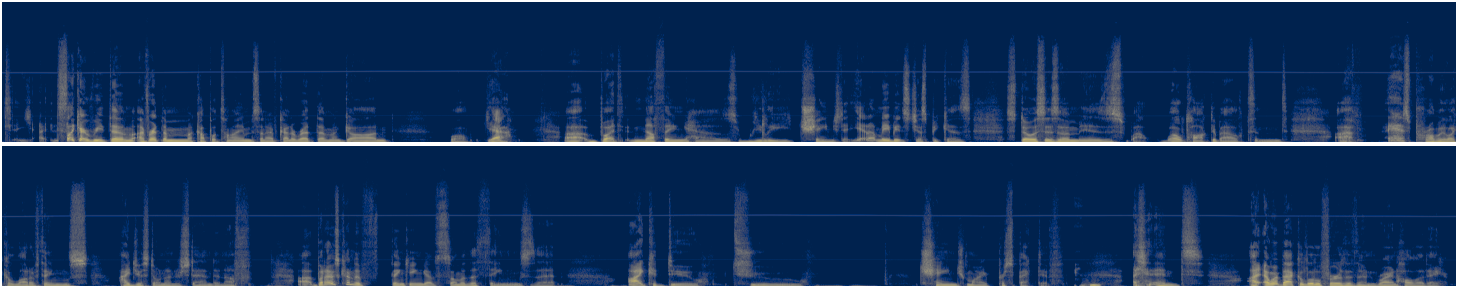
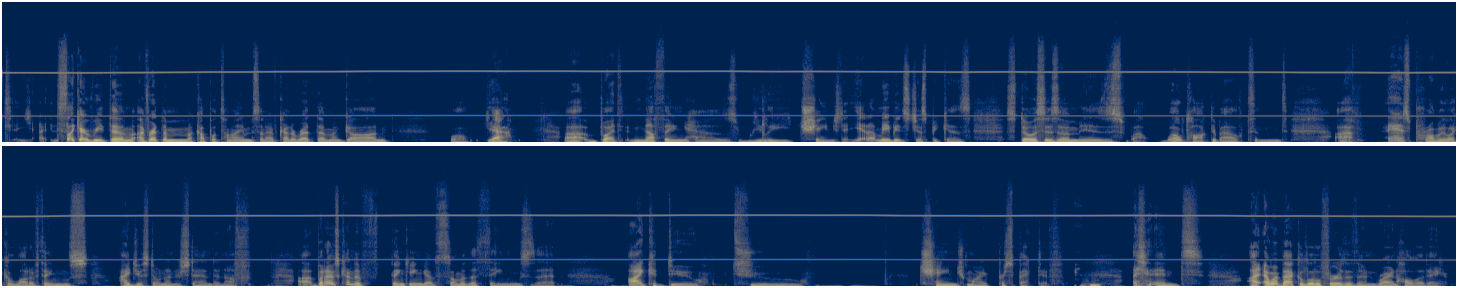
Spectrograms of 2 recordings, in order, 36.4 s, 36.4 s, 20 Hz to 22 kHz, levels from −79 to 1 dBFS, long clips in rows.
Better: first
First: high-pitched whine; faint; throughout; 11 kHz, 35 dB below the speech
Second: high-pitched whine; loud; throughout; 11 kHz, 5 dB below the speech

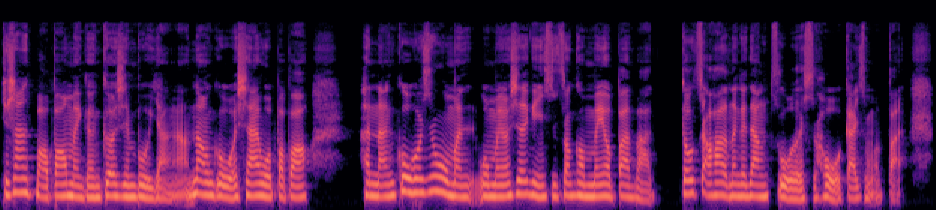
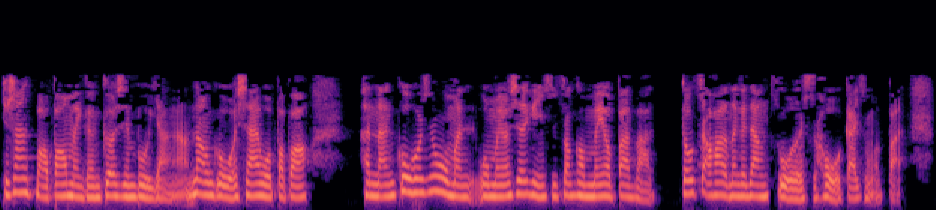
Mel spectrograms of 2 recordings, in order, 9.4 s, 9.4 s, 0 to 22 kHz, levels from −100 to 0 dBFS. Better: first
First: none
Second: garbled, watery; slightly; nothing above 5.5 kHz

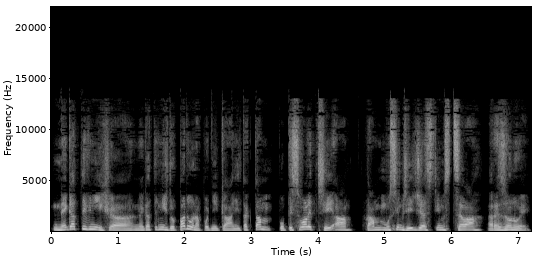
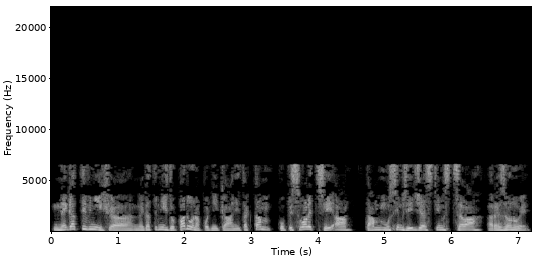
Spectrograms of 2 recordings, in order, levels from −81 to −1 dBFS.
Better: first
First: garbled, watery; slightly; nothing above 10.5 kHz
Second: garbled, watery; badly; nothing above 6.5 kHz

